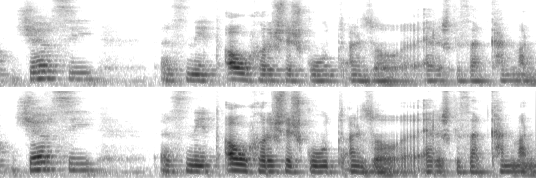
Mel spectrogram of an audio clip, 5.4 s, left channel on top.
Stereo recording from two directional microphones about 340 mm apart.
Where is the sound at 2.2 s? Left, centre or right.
Right.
